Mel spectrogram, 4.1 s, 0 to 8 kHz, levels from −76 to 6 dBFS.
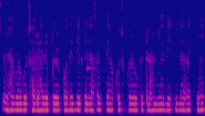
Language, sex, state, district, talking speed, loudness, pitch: Hindi, male, Uttar Pradesh, Etah, 260 wpm, -38 LUFS, 165 Hz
